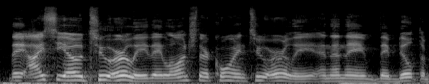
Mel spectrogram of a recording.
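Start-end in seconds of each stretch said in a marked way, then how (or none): 0.1-1.5 emphatic repeat. Real, not acted. Repeats point louder after pause.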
